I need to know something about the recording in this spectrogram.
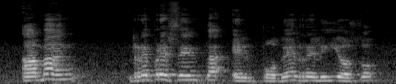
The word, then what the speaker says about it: Hamán: Dos, está Amán, que se pronuncia Hamán en hebreo y significa magnífico.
